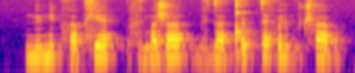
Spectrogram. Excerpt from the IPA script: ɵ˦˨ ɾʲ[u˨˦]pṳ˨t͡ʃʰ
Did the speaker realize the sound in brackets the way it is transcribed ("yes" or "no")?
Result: no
